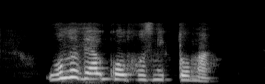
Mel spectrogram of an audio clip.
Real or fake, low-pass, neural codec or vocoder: fake; 7.2 kHz; codec, 32 kHz, 1.9 kbps, SNAC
